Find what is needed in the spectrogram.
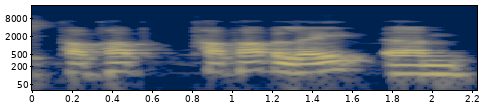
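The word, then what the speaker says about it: papabile: Yes, it's Papabili is the singular. Papabili is plural. It's the Italian.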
